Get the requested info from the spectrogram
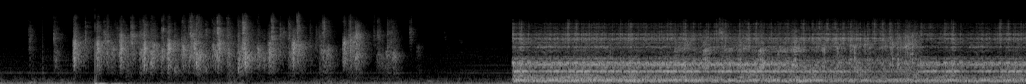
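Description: Audience clapping for a few seconds. About five seconds in, a steady mechanical sound starts abruptly, with a low rumble, steady tones and scratchiness: a recording of a graphophone (wax-cylinder phonograph) playing, with its rotary motor rumbling and its needle riding the cylinder's grooves, over the room's speakers.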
